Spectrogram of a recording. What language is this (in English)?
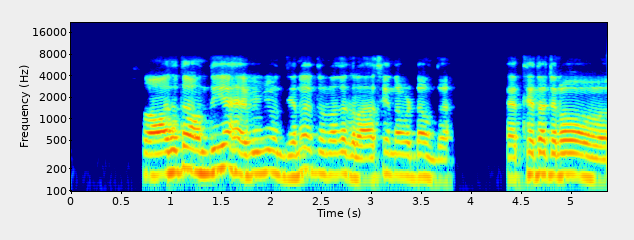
Punjabi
